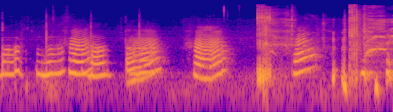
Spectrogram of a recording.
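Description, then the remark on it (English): A quick series of loud fart noises, about seven blubbery, pitch-wobbling blasts in a row, with brief gaps between them and a sharper, noisier burst near the end. “Instead of a dead silence, what if there's one you can fart on every step that you take?”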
